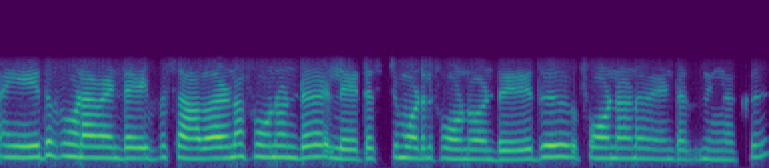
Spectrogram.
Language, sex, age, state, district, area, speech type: Malayalam, female, 30-45, Kerala, Alappuzha, rural, conversation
